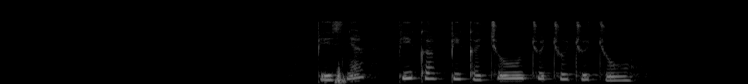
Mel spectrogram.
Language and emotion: Russian, neutral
